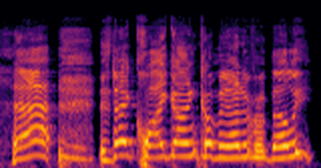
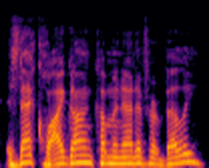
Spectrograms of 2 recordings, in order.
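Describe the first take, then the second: First: Very high, drawn-out put-on voice; silly high voice. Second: Said in the usual way. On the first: Host clowning about Qui-Gon in her belly, silly high voice. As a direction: squeal the question slowly, held up high.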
